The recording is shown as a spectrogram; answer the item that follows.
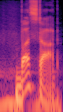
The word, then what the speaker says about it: bus stop: expecting a yes answer bus stop another compound noun with stress on the first word they're pretty sure there's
